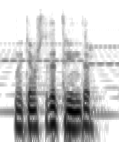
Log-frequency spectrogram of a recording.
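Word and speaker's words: 3inder: Э, называется Триндер. Слышал? Триндер? Да. – Нет. – Э, пишется э, три как цифра, а потом эм, I-N-D-E-R. Ну, как ну, Триндер. Ну, по сути, как Тиндер, только Триндер.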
